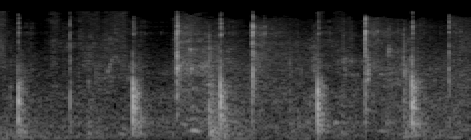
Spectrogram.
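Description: Table tennis rally: the plastic ball clicking sharply off the players' rackets and the table in quick succession, about four or five clicks a second.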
